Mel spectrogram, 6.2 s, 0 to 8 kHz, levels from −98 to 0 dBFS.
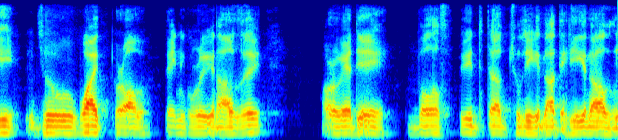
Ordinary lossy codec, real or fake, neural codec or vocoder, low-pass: none; fake; codec, 24 kHz, 1.5 kbps, HILCodec; 7.2 kHz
